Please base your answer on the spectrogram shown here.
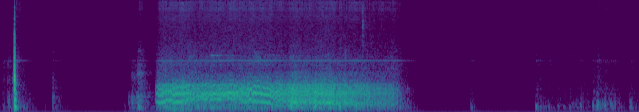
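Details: Angry house cat objecting to cooking, giving one sustained rough growl of about two and a half seconds with a harsh, noisy texture, preceded by a sharp click and followed by quiet kitchen rustles.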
